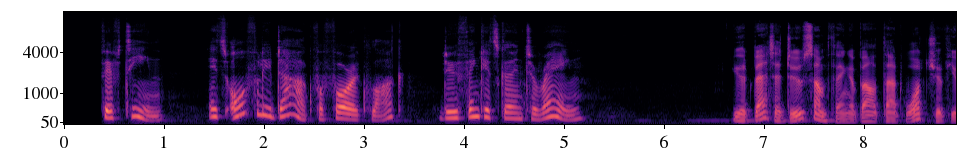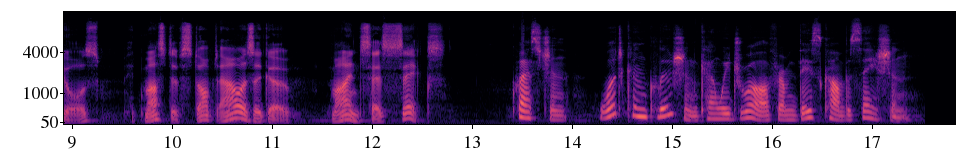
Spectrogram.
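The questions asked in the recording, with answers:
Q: What conclusion can we draw from this conversation?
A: The man's watch has stopped; it's about 6, not 4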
